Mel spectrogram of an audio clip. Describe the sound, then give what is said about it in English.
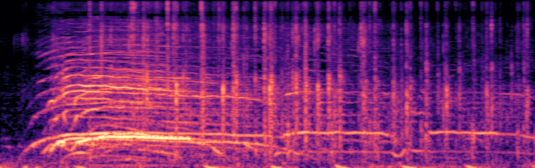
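Dignitaries and community members cheer at a ribbon cutting for three affordable cottage homes, with a loud burst of shouts and whoops that settles into clapping and scattered voices. “That's the sound of dignitaries and community members celebrating the recent ribbon cutting for three affordable cottage homes.”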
